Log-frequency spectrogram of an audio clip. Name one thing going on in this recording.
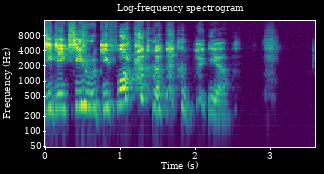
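A young boy talks quickly and animatedly into a close microphone.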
